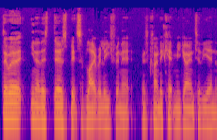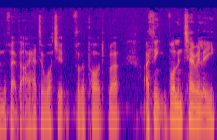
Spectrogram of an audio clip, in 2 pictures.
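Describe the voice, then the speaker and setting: A man's voice: fairly low pitch, steady tone, brisk, vocal fry, a little mellow, no room sound. A man co-hosting a podcast in casual, conversational discussion. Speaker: podcast co-host.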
